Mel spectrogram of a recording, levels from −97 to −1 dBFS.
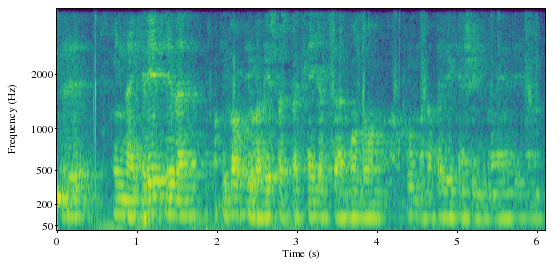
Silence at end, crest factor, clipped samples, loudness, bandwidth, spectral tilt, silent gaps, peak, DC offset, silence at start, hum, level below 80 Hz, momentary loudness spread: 0 s; 14 dB; under 0.1%; -15 LUFS; 4 kHz; -11 dB/octave; none; -2 dBFS; 0.3%; 0 s; none; -34 dBFS; 10 LU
